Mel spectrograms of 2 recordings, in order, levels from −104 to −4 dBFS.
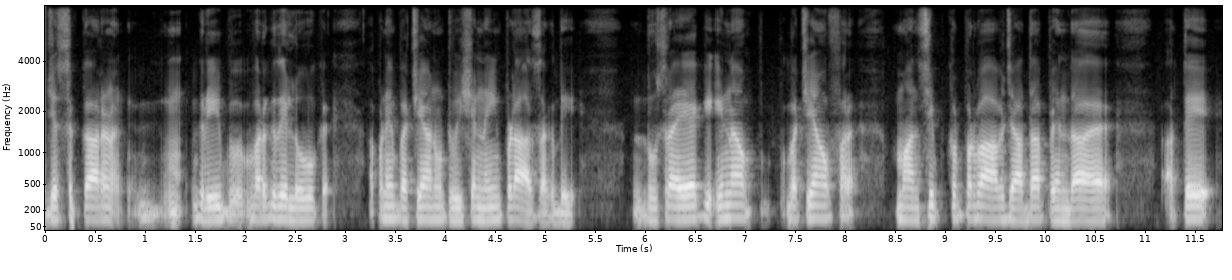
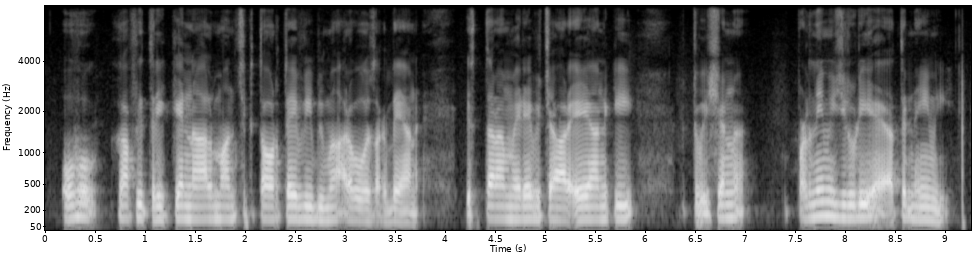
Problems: background sounds at intervals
